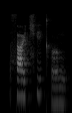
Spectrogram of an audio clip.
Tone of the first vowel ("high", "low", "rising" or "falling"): high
